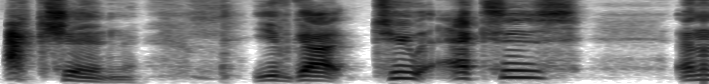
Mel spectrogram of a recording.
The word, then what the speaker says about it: Axxion: I know it's spelled Axxion, that's how I always say it, but it's actually supposed to be pronounced Action.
